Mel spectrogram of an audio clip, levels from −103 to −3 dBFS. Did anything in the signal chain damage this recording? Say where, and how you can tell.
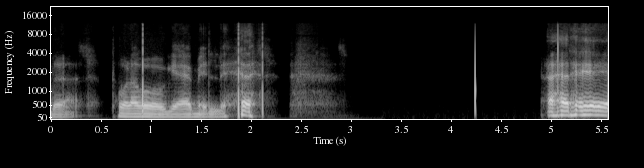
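Yes, loud pops at 0.92–0.94, 4.24–4.26 and 5.07–5.09 s, plus a double across 1.88–2.14 s, about 20 dB over the speech. Likely voltage spikes in analogue wiring.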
